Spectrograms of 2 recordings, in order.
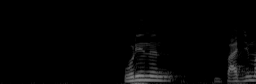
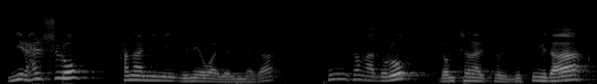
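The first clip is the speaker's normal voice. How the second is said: ordinary talk, nothing marked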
